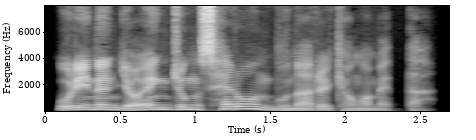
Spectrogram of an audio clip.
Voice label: 문장 남자

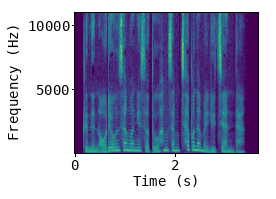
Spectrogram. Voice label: 그는 어려운 상황에서도 항상 차분함을 유지한다 문장 여자

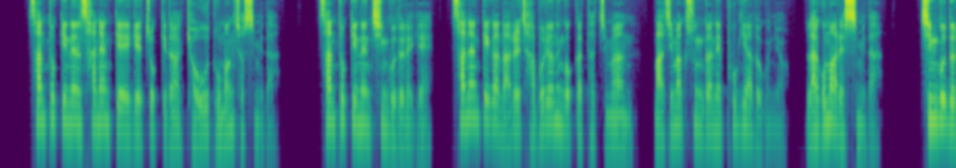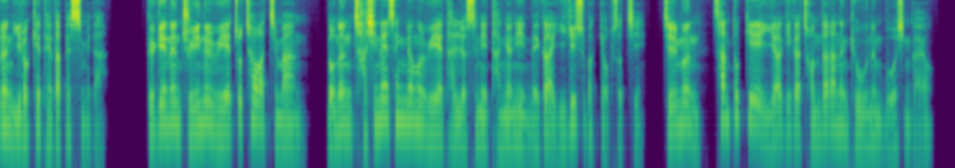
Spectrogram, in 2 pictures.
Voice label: 이야기 남자; 산토끼와 사냥개

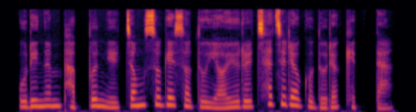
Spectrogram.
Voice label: 문장 여자; 우리는 바쁜 일정 속에서도 여유를 찾으려고 노력했다

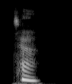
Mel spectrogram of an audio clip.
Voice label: "차" 단어 여자

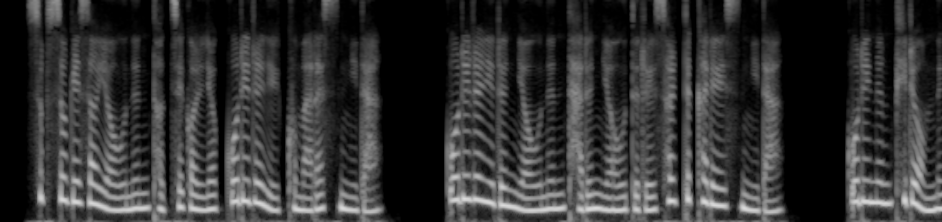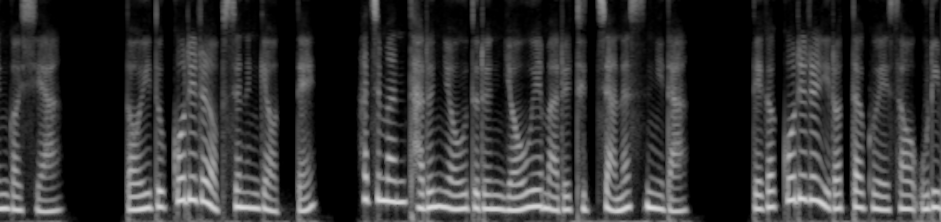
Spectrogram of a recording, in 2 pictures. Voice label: 이야기 여자; 여우와 꼬리

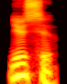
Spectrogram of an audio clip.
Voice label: "뉴스" 단어 남자

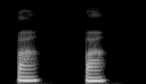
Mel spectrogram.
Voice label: "마마" 낱소리 여자

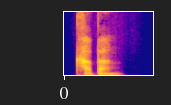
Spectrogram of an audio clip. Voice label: "가방" 단어 여자

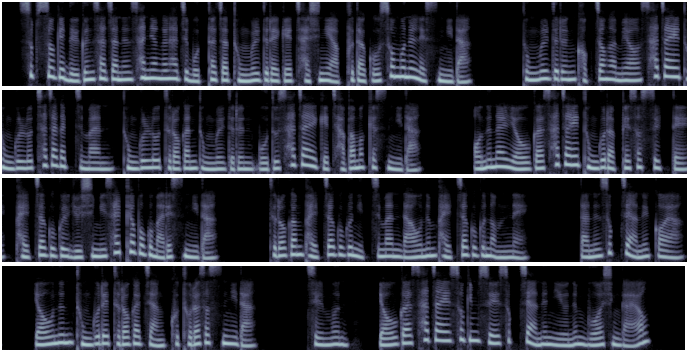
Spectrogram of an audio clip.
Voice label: 이야기 여자; 사자와 동물들의 발자국

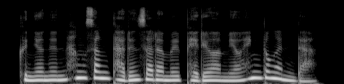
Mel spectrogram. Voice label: 그녀는 항상 다른 사람을 배려하며 행동한다 문장 여자

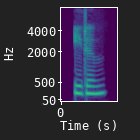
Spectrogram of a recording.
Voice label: "이름" 단어 여자

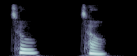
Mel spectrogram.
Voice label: 초처 낱소리 여자

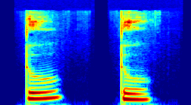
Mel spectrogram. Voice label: "노노" 낱소리 여자

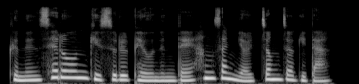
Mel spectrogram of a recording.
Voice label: 그는 새로운 기술을 배우는 데 항상 열정적이다 문장 여자

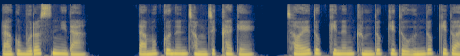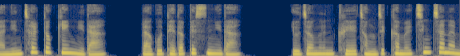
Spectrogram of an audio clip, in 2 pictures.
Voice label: 요정이 나무꾼에게 이야기 여자

